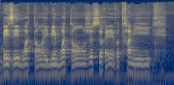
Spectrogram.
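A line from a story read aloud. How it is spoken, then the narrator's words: Joyful smiling whisper. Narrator (French): elle fut réjouie, et me dit tout bas en souriant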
